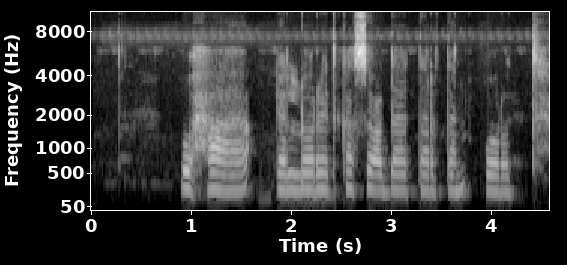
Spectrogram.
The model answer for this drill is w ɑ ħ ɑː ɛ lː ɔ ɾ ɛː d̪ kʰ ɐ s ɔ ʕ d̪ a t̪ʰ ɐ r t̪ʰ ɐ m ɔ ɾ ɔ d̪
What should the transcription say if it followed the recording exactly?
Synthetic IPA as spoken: w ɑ ħ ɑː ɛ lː ɔ ɾ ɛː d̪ kʰ ɐ s ɔ ʕ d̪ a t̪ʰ ɐ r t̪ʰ ɐ n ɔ ɾ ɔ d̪

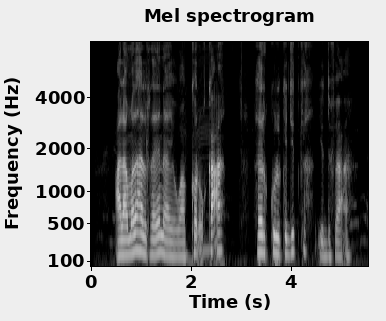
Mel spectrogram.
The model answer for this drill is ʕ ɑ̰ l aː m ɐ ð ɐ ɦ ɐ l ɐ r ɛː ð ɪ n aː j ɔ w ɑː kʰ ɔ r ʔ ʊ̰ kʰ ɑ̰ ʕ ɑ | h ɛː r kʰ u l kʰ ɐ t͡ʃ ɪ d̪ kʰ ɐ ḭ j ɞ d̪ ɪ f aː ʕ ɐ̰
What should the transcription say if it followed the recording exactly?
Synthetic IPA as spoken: ʕ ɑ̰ l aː m ɐ ð ɐ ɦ ɐ l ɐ r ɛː ð ɪ n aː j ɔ w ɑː kʰ ɔ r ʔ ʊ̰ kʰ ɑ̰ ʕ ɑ | h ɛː r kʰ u l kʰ ɐ t͡ʃ ɪ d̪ kʰ ɐ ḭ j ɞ d̪ ɪ f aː ʕ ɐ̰

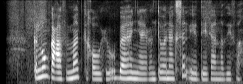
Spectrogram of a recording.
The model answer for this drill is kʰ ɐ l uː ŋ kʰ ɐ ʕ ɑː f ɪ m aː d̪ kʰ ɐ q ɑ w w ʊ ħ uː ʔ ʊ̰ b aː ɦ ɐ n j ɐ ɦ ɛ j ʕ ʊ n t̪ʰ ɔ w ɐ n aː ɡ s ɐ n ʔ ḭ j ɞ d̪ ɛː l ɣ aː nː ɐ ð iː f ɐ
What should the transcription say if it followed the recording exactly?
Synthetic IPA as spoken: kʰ ɐ l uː ŋ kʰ ɐ ʕ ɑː f ɪ m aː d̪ kʰ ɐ q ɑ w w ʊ ħ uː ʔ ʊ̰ b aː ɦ ɐ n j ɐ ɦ ɛ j ʕ ʊ n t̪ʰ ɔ w ɐ n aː ɡ s ɐ n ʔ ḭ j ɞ d̪ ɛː ɣ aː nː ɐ ð iː f ɐ

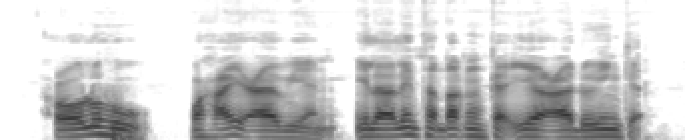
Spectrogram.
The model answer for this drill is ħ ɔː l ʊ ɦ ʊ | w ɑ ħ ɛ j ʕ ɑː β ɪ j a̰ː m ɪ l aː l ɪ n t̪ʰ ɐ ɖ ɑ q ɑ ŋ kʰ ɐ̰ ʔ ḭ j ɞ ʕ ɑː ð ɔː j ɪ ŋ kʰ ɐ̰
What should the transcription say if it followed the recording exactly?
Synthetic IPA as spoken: ħ ɔː l ʊ ɦ ʊ | w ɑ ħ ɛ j ʕ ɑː β ɪ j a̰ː n ɪ l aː l ɪ n t̪ʰ ɐ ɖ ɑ q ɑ ŋ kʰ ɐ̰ ʔ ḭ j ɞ ʕ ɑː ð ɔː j ɪ ŋ kʰ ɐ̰

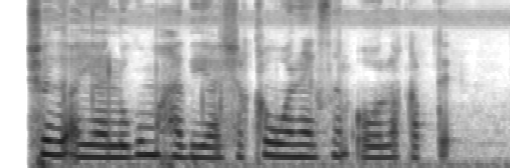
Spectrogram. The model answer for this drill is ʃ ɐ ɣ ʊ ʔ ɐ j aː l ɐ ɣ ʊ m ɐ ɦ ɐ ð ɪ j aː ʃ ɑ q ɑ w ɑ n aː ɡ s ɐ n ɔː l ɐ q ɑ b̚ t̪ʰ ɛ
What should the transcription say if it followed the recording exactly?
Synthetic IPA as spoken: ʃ ɐ ð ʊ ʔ ɐ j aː l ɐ ɣ ʊ m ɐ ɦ ɐ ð ɪ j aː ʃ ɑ q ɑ w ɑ n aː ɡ s ɐ n ɔː l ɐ q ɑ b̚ t̪ʰ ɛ

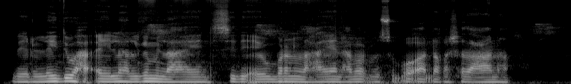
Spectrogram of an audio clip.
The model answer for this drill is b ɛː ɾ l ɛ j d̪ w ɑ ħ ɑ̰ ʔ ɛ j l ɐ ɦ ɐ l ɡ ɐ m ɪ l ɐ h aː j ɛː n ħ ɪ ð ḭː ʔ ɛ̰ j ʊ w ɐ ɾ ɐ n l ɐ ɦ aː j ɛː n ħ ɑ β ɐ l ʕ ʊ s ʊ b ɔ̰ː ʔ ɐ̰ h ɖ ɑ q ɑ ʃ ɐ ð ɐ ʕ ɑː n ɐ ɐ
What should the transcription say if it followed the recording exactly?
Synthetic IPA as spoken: b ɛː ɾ l ɛ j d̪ w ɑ ħ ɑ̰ ʔ ɛ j l ɐ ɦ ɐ l ɡ ɐ m ɪ l ɐ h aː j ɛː n s ɪ ð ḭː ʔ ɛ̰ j ʊ b ɐ ɾ ɐ n l ɐ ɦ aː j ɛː n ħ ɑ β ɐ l ʕ ʊ s ʊ b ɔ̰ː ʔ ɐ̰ h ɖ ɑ q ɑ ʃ ɐ ð ɐ ʕ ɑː n ɐ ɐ

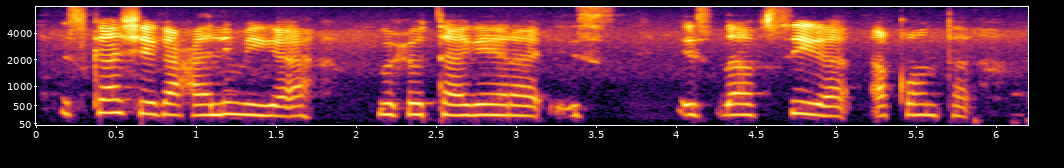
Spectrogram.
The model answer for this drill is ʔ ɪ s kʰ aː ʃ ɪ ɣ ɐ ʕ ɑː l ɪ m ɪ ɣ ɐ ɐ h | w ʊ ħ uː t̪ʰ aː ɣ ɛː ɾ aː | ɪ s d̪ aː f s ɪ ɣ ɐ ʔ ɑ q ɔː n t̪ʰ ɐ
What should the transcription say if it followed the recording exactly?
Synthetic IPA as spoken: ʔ ɪ s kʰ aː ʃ ɪ ɣ ɐ ʕ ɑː l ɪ m ɪ ɣ ɐ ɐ h | w ʊ ħ uː t̪ʰ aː ɣ ɛː ɾ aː | ɪ s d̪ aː f s ɪ ɣ ɐ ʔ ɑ q ɔː n t̪ʰ ɐ

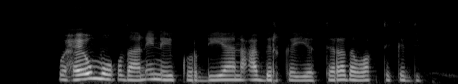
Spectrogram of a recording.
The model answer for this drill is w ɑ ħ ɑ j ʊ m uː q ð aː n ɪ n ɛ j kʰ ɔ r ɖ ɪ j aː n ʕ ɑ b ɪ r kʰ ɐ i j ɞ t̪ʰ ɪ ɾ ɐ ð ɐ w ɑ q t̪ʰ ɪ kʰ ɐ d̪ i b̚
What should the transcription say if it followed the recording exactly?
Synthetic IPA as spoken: w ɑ ħ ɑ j ʊ m uː q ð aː n ɪ n ɛ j kʰ ɔ r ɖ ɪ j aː n ʕ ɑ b ɪ r kʰ ɐ i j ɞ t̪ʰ ɪ ɾ ɐ ð ɐ w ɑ q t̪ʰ ɪ kʰ ɐ d̪ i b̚

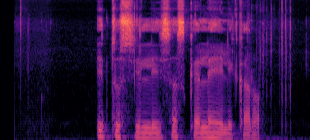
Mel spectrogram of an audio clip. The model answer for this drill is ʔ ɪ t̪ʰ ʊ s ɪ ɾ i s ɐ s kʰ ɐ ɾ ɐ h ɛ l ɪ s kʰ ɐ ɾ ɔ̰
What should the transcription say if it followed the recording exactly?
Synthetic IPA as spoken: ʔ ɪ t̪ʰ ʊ s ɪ l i s ɐ s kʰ ɐ l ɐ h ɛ l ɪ kʰ ɐ ɾ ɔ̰

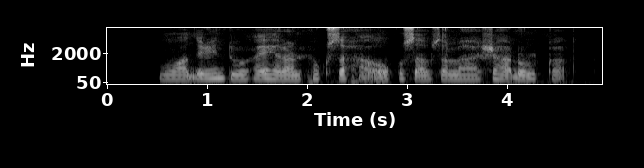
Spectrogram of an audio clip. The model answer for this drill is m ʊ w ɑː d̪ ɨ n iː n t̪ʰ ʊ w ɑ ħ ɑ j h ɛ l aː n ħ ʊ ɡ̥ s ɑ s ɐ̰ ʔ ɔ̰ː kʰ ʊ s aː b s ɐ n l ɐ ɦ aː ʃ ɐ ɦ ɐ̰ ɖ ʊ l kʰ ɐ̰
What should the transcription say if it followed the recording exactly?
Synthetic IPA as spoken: m ʊ w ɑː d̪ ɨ n iː n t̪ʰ ʊ w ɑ ħ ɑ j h ɛ l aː n ħ ʊ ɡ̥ s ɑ ħ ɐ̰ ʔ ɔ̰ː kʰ ʊ s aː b s ɐ n l ɐ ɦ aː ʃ ɐ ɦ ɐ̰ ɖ ʊ l kʰ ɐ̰

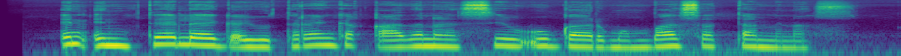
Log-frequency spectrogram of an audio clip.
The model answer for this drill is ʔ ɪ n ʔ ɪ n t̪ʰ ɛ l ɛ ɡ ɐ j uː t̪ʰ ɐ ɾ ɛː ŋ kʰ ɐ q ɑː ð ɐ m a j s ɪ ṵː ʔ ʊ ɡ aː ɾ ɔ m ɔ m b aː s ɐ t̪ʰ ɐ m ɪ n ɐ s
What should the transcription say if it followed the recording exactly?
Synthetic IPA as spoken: ʔ ɪ n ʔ ɪ n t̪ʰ ɛ l ɛ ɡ ɐ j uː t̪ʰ ɐ ɾ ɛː ŋ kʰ ɐ q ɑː ð ɐ n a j s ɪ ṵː ʔ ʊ ɡ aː ɾ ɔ m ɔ m b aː s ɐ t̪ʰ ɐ m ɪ n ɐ s

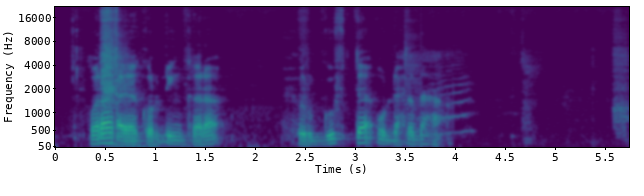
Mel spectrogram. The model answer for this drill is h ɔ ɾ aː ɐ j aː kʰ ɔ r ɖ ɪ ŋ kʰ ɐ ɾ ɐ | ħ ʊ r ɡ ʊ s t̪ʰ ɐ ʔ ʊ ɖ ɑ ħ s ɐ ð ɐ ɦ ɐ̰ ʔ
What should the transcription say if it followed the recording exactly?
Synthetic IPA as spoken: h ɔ ɾ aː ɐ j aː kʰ ɔ r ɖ ɪ ŋ kʰ ɐ ɾ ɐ | ħ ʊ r ɡ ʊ f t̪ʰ ɐ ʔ ʊ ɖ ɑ ħ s ɐ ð ɐ ɦ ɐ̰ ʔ

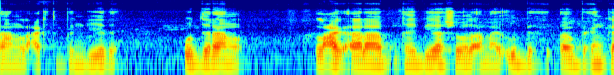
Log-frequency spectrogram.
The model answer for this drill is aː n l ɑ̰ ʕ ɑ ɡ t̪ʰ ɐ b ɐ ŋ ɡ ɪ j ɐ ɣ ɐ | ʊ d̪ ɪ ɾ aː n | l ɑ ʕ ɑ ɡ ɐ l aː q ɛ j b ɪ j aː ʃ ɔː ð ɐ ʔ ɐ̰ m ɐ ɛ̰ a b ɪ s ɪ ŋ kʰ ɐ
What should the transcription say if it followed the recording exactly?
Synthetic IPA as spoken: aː n l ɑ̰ ʕ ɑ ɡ t̪ʰ ɐ b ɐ ŋ ɡ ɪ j ɐ ð ɐ | ʊ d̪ ɪ ɾ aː n | l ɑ ʕ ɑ ɡ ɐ l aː q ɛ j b ɪ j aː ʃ ɔː ð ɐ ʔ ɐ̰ m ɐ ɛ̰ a b ɪ ħ ɪ ŋ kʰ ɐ

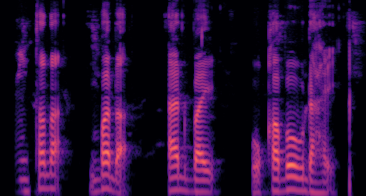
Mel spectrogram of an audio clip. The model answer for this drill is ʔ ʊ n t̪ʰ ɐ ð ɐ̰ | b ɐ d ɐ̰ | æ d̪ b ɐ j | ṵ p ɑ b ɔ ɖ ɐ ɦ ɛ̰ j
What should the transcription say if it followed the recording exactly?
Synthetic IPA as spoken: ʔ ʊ n t̪ʰ ɐ ð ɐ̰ | b ɐ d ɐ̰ | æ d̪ b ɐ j | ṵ q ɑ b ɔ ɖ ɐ ɦ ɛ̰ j

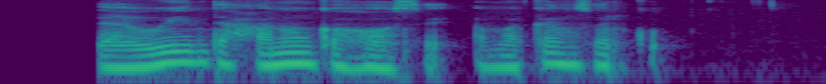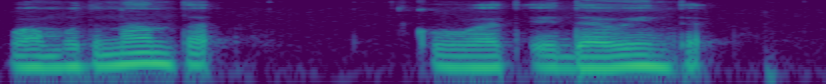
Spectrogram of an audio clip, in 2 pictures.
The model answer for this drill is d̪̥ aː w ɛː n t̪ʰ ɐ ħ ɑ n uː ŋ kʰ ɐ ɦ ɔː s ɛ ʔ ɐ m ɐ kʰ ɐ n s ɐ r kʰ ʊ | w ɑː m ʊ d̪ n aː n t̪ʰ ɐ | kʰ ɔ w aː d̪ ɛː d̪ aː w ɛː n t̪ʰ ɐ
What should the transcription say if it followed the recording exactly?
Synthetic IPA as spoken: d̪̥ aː w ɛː n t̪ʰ ɐ ħ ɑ n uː ŋ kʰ ɐ ɦ ɔː s ɛ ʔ ɐ m ɐ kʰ ɐ n s ɐ r kʰ ʊ | w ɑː m ʊ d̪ n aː n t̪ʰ ɐ | kʰ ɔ w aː d̪ ɛː d̪ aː w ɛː n t̪ʰ ɐ

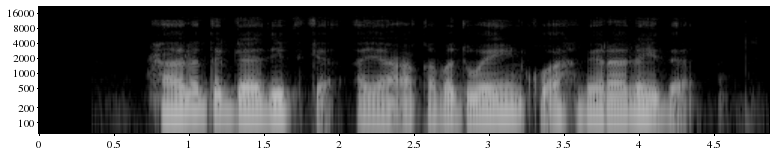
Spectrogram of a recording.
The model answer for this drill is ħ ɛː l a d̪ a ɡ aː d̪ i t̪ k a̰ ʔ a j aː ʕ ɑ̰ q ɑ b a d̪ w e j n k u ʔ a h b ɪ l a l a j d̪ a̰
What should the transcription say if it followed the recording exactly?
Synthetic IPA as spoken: ħ aː l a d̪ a ɡ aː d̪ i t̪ k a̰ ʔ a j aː ʕ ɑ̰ q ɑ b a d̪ w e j n k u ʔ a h b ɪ ɾ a l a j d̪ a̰

